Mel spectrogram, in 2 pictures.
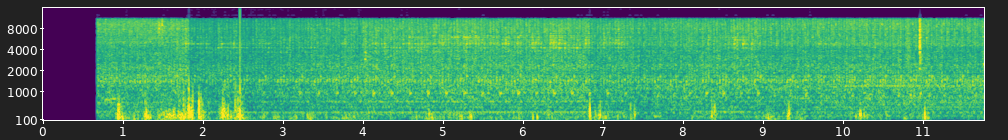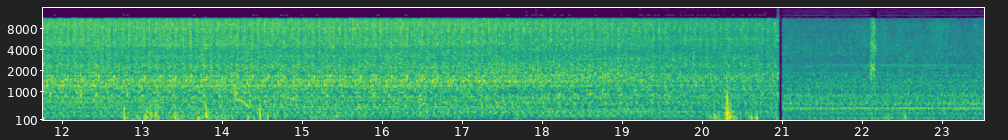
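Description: Wheel loader's diesel engine running steadily as the machine moves on the verge, starting a moment in, with a few loud knocks in the first couple of seconds.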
